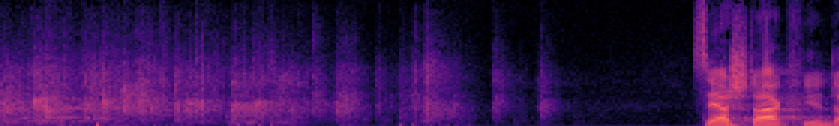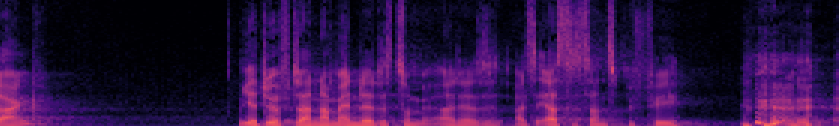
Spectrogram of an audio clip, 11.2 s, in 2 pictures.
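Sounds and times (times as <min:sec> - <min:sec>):
audience applause: 0:00.0 - 0:03.8
speech: 0:04.7 - 0:05.9, 0:07.2 - 0:11.1
laughter: 0:10.5 - 0:11.1.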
